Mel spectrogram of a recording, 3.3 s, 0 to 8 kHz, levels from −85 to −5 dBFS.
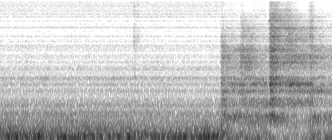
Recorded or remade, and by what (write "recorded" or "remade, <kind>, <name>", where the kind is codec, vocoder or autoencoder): remade, codec, ZipCodec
